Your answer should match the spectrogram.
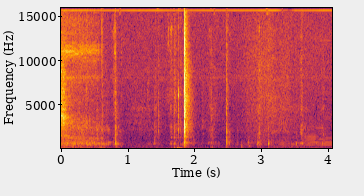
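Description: A few faint clicks and taps from a hand handling a toy model train and its push-button controller, with one sharper click about two seconds in. A faint steady hum comes in near the end.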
